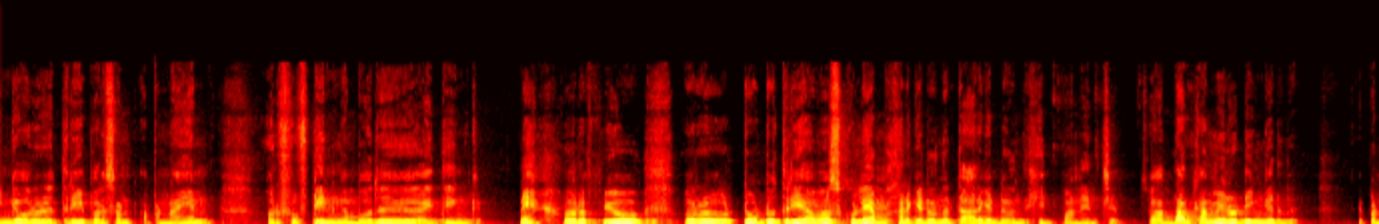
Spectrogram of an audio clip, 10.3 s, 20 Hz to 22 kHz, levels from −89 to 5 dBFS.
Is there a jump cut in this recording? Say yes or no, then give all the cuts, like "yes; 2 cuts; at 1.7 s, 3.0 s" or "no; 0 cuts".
yes; 1 cut; at 3.9 s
